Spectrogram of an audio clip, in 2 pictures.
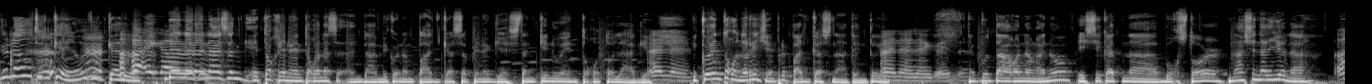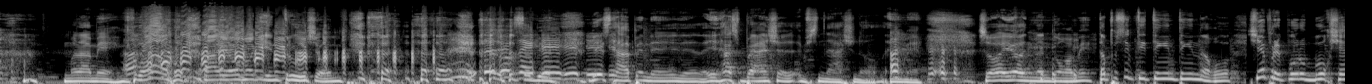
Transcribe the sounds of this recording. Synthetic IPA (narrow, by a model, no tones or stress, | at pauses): ɡʊnaʔut̪ʊd̪̚kɐɛnot̪ɪd̪̚kɐd̪d̪ɛnɐɐnaːsɐnʔɛt̪o̞kɪnwɛnt̪okonɐsɐʔɐnd̪aːmɪko̞nɐŋpad̪̚kɐsːɐpɪnɐɡɛst̪ɐnkɪnwɛnt̪okot̪o̞la̰ːɡɛ̰ʔɪkwɛnt̪oko̞nɐɾɪnʃɛmpɾɛpad̪̚kɐsna̰ːt̪ɪnt̪o̞ɛ | nɐɡ̚pʊnt̪ɐɐko̞nɐŋʔɐno̞ʔɪsɪkɐt̪̚nɐbukst̪oɹnaʃonɐljona | mɐɾaːmɛɡɐwaʔaːjɐwmɐɡɪnt̪ɾuːʃon | ajɐsɐbɪd̪ɪshapɛnd̪ɛɛɪt̪hɐsbɹant͡ʃsnaʃonɐ̰lɛ̰mɛ̰soʔɐjonːɐnd̪oŋkɐmɛt̪aːposnɐɡ̚t̪iːt̪ɪŋɪnt̪ɪŋɪnɐko̞ | ʃɛmpɾɛpuːɾobukʃa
